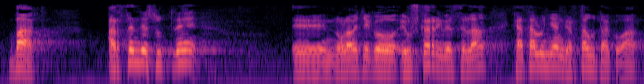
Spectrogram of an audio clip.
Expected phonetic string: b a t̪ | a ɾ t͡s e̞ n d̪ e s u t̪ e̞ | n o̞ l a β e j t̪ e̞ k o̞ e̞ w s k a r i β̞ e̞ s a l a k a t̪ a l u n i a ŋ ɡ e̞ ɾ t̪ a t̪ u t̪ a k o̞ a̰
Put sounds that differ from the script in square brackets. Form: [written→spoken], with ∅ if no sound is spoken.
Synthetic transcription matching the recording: b a t̪ | a ɾ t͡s e̞ n d̪ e s u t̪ e̞ | n o̞ l a β [e→a] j t̪ e̞ k o̞ e̞ w s k a r i β̞ e̞ s a l a k a t̪ a l u [n→ɲ] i a ŋ ɡ e̞ ɾ t̪ a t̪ u t̪ a k o̞ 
